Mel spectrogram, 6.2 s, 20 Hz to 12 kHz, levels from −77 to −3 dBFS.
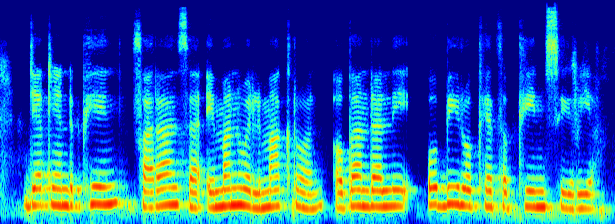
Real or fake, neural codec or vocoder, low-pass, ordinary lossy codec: fake; codec, 24 kHz, 0.9 kbps, WavTokenizer, large speech release; 10.8 kHz; Opus, 24 kbps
